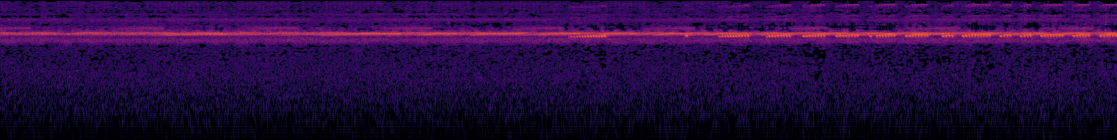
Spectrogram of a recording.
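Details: Insect sound from a relaxation nature recording: a high pulsing chirp that starts softer and grows louder and clearer toward the end, over a light background hiss.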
